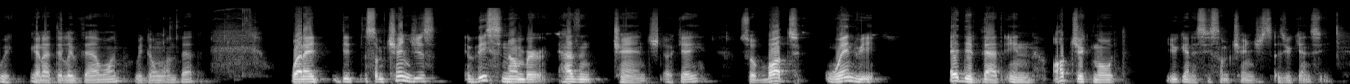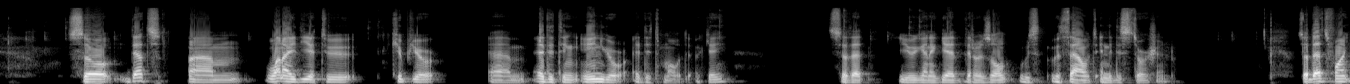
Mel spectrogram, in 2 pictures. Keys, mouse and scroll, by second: 0.1-1.4 scroll down 2, 1.4 Delete, 1.7-2.0 scroll up 1, 2.0 click, 2.4-7.8 shift+middle drag, 7.8-9.8 scroll down 1, 9.8-11.3 middle drag, 11.3 s, 13.7 ctrl+z, 14.0 middle click, 14.4 click, 14.7 middle click, 15.0 scroll up 2, 15.3-17.4 shift+middle drag, 17.4 click, 20.9-22.2 drag, 22.5 middle click, 22.9 click, 25.7 scroll down 2, 26.0-27.0 middle drag.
